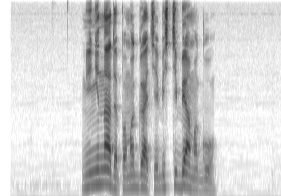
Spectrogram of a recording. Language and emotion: Russian, angry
